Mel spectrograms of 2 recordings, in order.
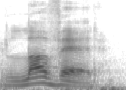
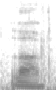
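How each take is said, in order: First: The word is said with two syllables. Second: The word is said with one syllable. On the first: The speaker calls it wrong. "it looks like loved. It's not loved. That's two syllables" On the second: The speaker calls it right. "It's just one"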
